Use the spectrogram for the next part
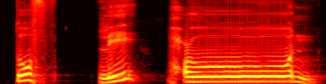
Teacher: হার উচ্চারণটা গলার ভিতর থেকে চিকুন হয়ে আসবে। হুন, হু বলে তিন আলিফ টান দিয়ে এই নুনকে ধরবে, নুনের উপরে জবরটা সাকিন হয়ে যাবে।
